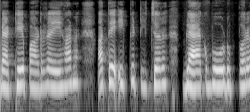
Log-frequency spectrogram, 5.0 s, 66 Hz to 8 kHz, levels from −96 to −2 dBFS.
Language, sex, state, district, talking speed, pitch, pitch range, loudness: Punjabi, female, Punjab, Pathankot, 130 wpm, 205 Hz, 195-215 Hz, -19 LUFS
